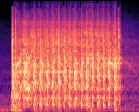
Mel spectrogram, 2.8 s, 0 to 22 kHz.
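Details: Ford Explorer left sitting almost 5 years, cranked with the key. Steady fast starter churn that never catches; no fuel and no power supply were found, with a blown fuse as the cause.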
